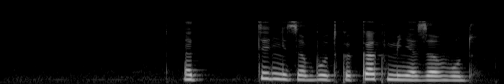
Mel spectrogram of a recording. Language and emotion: Russian, neutral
